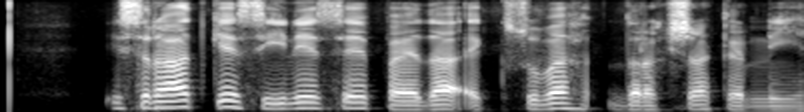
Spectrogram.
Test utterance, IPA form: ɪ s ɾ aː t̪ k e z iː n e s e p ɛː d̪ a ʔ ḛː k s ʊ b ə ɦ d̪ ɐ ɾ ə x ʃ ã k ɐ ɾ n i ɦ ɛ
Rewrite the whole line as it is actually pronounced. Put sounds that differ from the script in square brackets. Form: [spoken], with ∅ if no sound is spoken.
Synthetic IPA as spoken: ɪ s ɾ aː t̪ k e [s] iː n e s e p ɛː d̪ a ʔ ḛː k s ʊ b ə ɦ d̪ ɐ ɾ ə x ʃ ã k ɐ ɾ n i ɦ ɛ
